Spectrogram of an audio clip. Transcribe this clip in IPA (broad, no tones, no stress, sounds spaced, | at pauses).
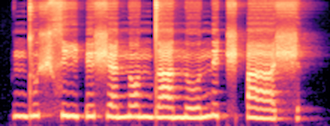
n d u ʃ s i ʔ ɪ ʃ æ n ɔ n d a n o n ɪ t͡ʃ ʔ a ʃ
